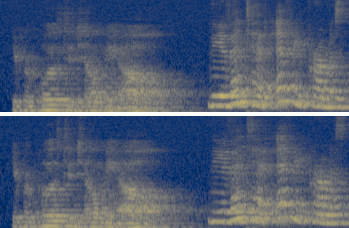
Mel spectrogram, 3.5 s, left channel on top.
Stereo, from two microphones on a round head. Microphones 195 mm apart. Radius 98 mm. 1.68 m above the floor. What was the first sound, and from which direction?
A man speaking, 15° right (ahead or behind).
